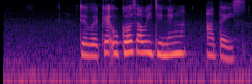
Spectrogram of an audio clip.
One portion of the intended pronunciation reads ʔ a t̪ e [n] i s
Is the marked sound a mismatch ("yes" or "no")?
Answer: yes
